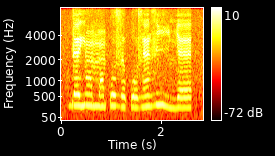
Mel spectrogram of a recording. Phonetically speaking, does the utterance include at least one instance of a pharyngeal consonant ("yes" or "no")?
no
